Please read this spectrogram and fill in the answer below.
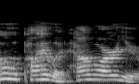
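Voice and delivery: put-on overly polite, gracious tone, high and slow. Imitating Zhaan greeting Pilot: overly polite Zhaan voice. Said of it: "She's like".

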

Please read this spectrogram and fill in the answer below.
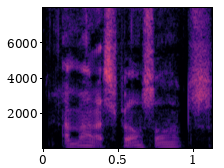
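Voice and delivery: ordinary talk

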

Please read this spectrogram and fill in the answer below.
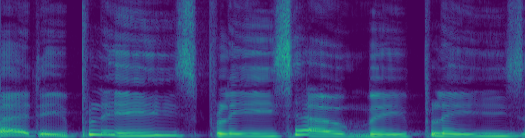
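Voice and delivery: mock tearful, desperate pleading, high and slow. Retelling a plea for help on the medical room table, imitating Darren Moore crying. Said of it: "Big Darren Moore crying on the".

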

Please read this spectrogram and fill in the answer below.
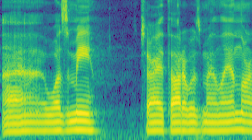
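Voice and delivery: cold, grim, lifeless, flat, dead-inside monotone. Showing how the suspect should sound confessing: imitating a cold, dead-inside voice. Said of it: "I imagine him very dead inside and very cold".

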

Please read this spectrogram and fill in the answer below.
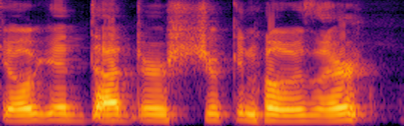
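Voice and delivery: mock loud shouted yell. Retelling a character faking a heart attack: imitating someone yelling at a receptionist. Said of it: "yells at the receptionist".

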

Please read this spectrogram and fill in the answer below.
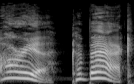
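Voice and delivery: whisper that comes out too loud. Calling a party member back while sneaking: whisper that comes out too loud. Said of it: "I try to say whispering, but ... it's louder".

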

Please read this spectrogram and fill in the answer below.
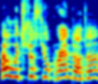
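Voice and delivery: very high, comic British woman voice. Telling a story, voicing the hunter at Grandma's door in a Monty Python woman voice. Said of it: "He's doing his best Monty Python woman voice".

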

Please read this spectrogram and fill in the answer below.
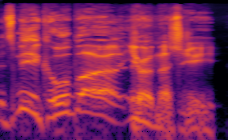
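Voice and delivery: very high, loud, shouted grating voice.

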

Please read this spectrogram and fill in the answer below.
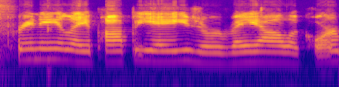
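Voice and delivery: French spoken in a very bad Southern US accent. Recalling a ninth-grade French teacher, the speaker mimics French in a bad Southern accent. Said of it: "had the worst southern accent".

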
